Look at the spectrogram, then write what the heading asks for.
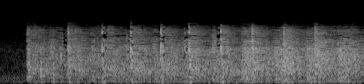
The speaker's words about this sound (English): Yes, those were the actual shots.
